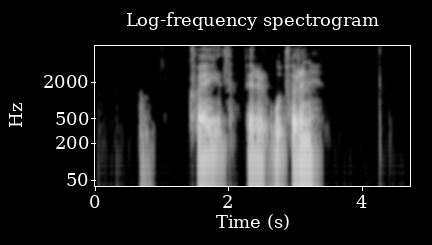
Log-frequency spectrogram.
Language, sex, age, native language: Icelandic, male, 20-29, Icelandic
